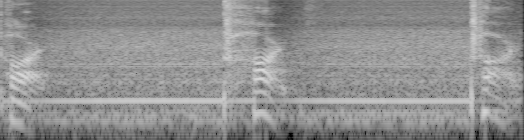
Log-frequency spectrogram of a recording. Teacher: you need to force more air out of the oral cavity when you're producing the P consonant sound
